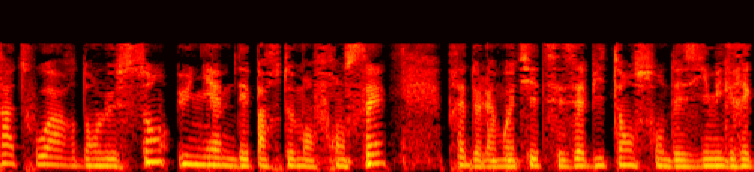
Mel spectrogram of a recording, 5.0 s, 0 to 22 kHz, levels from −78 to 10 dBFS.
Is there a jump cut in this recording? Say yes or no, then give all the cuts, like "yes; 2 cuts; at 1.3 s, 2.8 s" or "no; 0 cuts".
no; 0 cuts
